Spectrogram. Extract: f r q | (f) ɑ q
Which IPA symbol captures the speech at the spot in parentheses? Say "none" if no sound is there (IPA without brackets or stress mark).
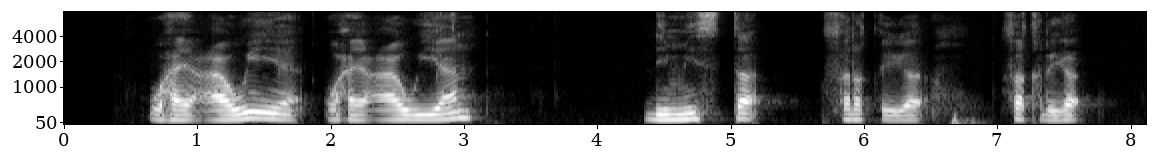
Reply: f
